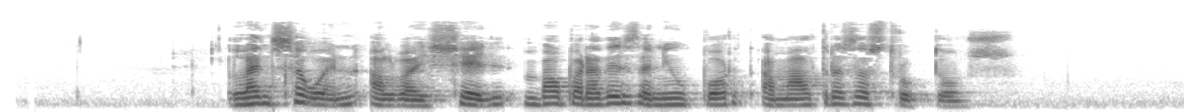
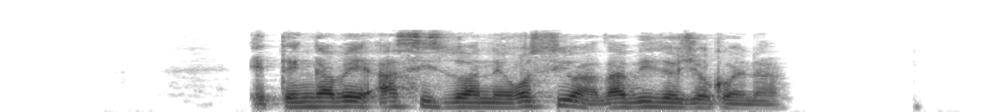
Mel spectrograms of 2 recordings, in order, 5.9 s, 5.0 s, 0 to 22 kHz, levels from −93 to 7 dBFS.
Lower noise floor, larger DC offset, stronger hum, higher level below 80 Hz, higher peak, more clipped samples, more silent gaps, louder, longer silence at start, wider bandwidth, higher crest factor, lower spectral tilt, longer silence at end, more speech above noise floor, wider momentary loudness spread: about the same, -71 dBFS vs -71 dBFS; neither; neither; second, -84 dBFS vs -62 dBFS; second, -8 dBFS vs -2 dBFS; neither; neither; second, -29 LUFS vs -17 LUFS; about the same, 1.15 s vs 1.25 s; first, 11.5 kHz vs 8.2 kHz; first, 22 dB vs 16 dB; second, -3.5 dB/octave vs -5.5 dB/octave; second, 0.9 s vs 1.1 s; second, 42 dB vs 54 dB; second, 11 LU vs 15 LU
